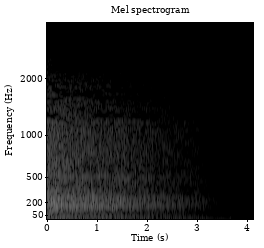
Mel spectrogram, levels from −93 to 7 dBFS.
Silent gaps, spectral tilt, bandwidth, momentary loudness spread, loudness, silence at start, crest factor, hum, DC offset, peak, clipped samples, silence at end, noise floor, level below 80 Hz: none; -7 dB/octave; 3.1 kHz; 13 LU; -60 LUFS; 0 s; 20 dB; none; under 0.1%; -40 dBFS; under 0.1%; 0.95 s; -90 dBFS; -76 dBFS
